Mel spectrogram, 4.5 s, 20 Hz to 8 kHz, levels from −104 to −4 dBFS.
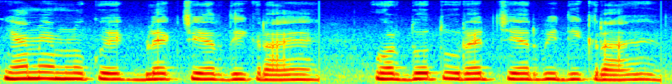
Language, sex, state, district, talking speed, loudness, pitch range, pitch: Hindi, male, Arunachal Pradesh, Lower Dibang Valley, 265 wpm, -14 LUFS, 185-205 Hz, 200 Hz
